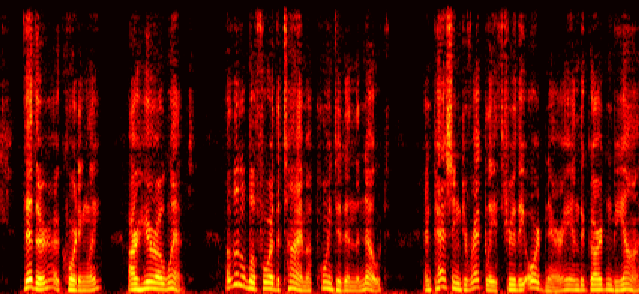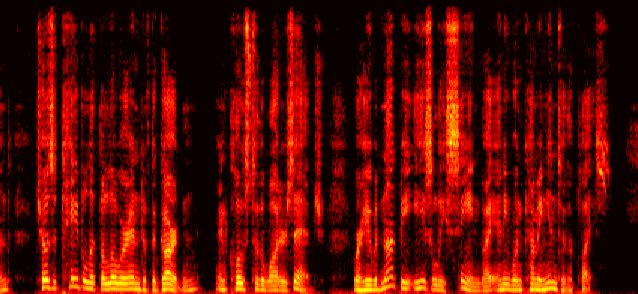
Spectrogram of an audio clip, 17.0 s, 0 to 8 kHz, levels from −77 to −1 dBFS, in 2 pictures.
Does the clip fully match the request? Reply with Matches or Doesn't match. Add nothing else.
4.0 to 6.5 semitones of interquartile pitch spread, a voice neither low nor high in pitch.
Matches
